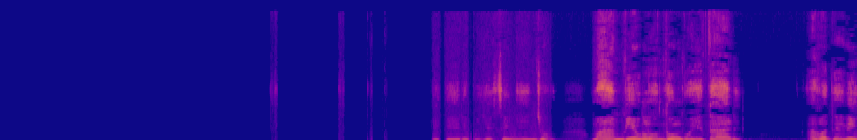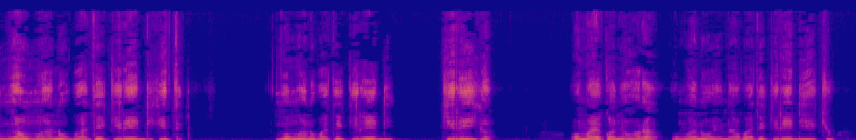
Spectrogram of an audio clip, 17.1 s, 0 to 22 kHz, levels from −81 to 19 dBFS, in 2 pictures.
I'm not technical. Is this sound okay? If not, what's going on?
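No. From 0.0 to 5.52 s there is truncation distortion on a fade: the fade keeps too few volume steps, consistent with 8 bits, so the quiet speech sounds gritty.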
